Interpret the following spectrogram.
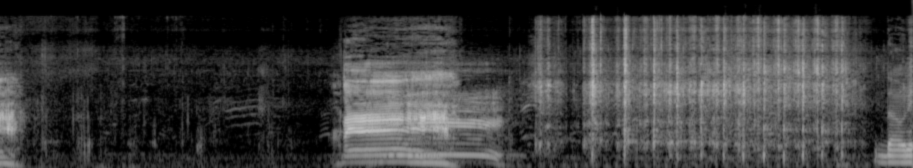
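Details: Khillar or Mysore calves at a Maharashtra cattle market: one loud, harmonic moo lasting about a second, followed by clattering, bustling market noise and voices.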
